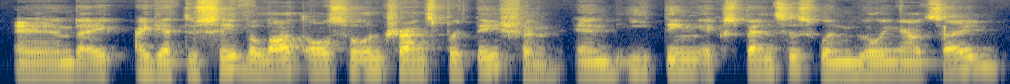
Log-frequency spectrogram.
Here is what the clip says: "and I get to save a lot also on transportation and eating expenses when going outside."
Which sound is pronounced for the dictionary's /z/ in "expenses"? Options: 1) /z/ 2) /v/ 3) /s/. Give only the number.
3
